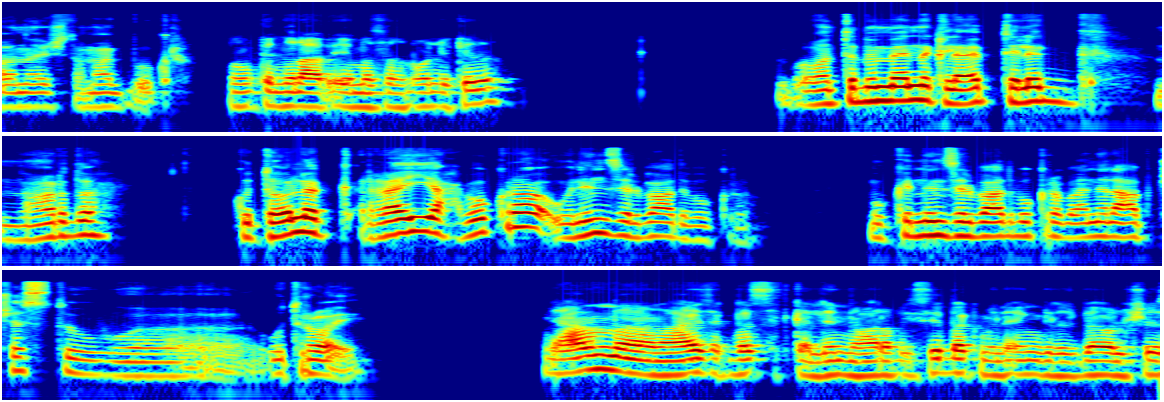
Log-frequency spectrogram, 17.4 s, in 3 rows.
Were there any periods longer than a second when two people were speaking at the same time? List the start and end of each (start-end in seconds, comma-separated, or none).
none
